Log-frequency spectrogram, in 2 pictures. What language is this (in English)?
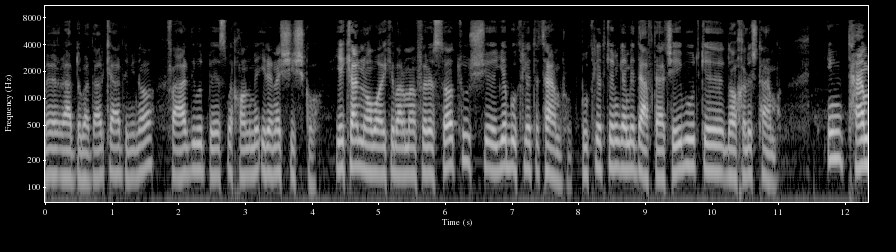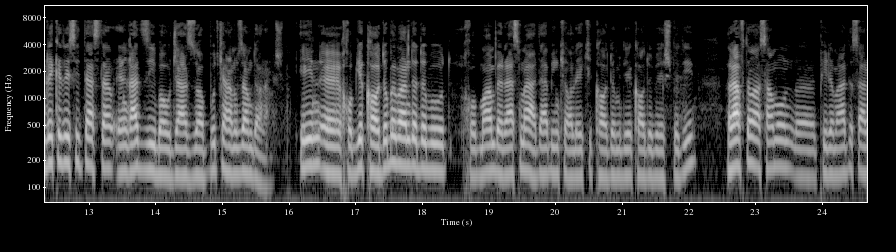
Persian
